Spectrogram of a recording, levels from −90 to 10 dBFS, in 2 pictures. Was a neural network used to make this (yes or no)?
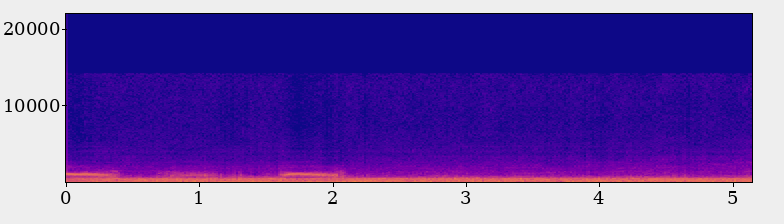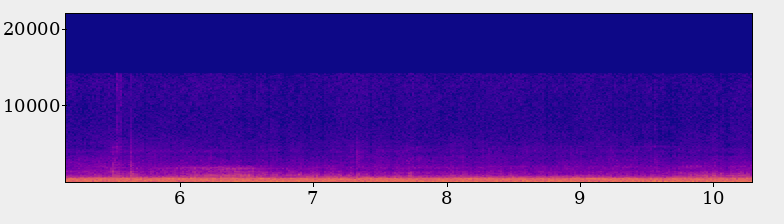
yes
